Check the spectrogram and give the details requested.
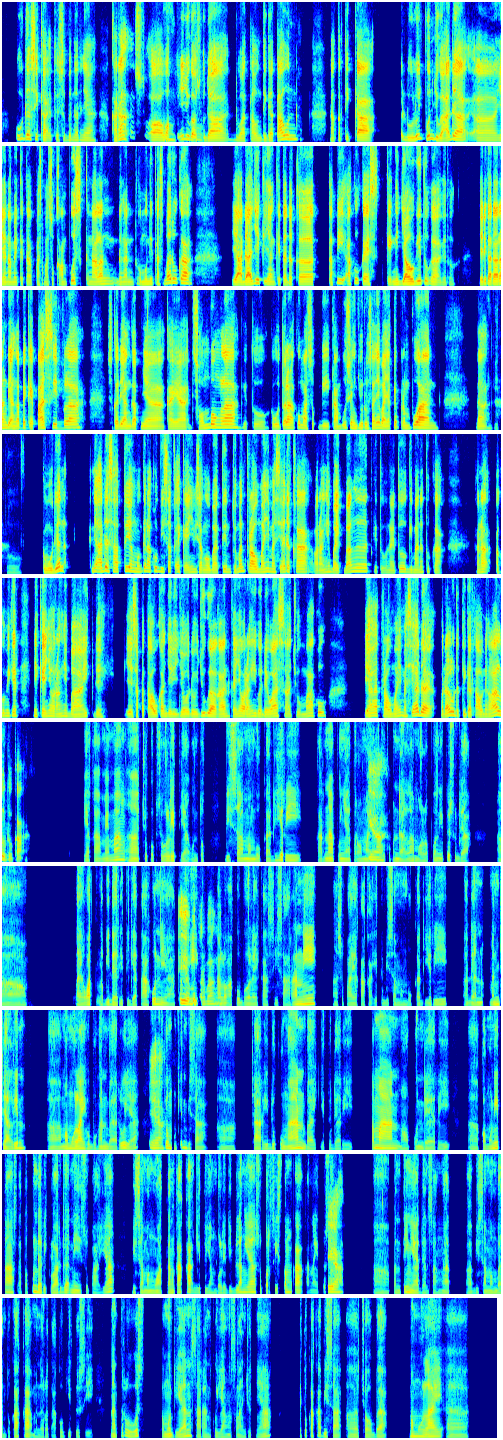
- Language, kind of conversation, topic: Indonesian, advice, Bagaimana cara mengatasi rasa takut memulai hubungan baru setelah putus karena khawatir terluka lagi?
- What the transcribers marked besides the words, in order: tapping; other background noise; "benar" said as "beter"; in English: "support system"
